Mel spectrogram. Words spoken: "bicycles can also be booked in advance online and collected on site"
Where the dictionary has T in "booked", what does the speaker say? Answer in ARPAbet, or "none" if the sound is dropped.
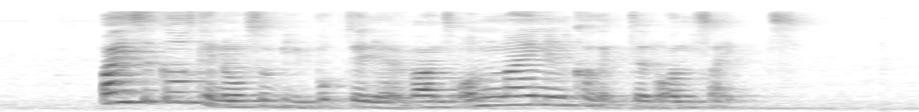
T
